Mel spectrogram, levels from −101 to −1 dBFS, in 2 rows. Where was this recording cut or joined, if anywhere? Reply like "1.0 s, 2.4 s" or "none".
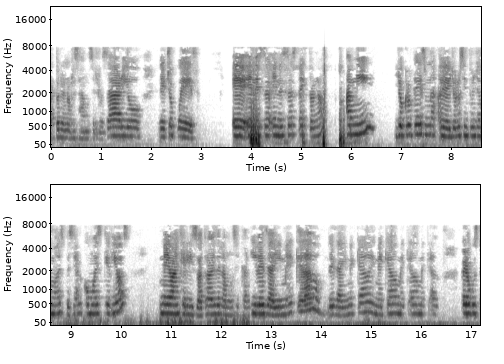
12.6 s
